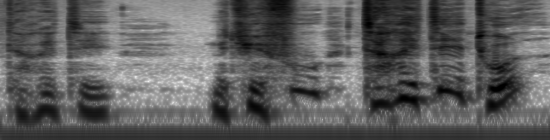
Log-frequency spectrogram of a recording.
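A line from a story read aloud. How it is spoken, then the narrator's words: Desperate pleading. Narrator (French): Elle eut une explosion de désespoir elle suppliait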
